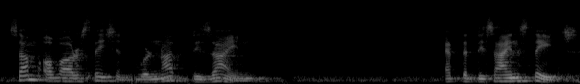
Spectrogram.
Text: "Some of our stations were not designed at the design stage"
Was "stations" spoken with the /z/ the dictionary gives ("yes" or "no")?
no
